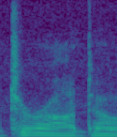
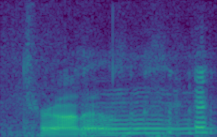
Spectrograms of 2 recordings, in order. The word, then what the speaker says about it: Toronto: There's no T's in Toronto. Toronto? Not even the first letter. It's like a ch.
